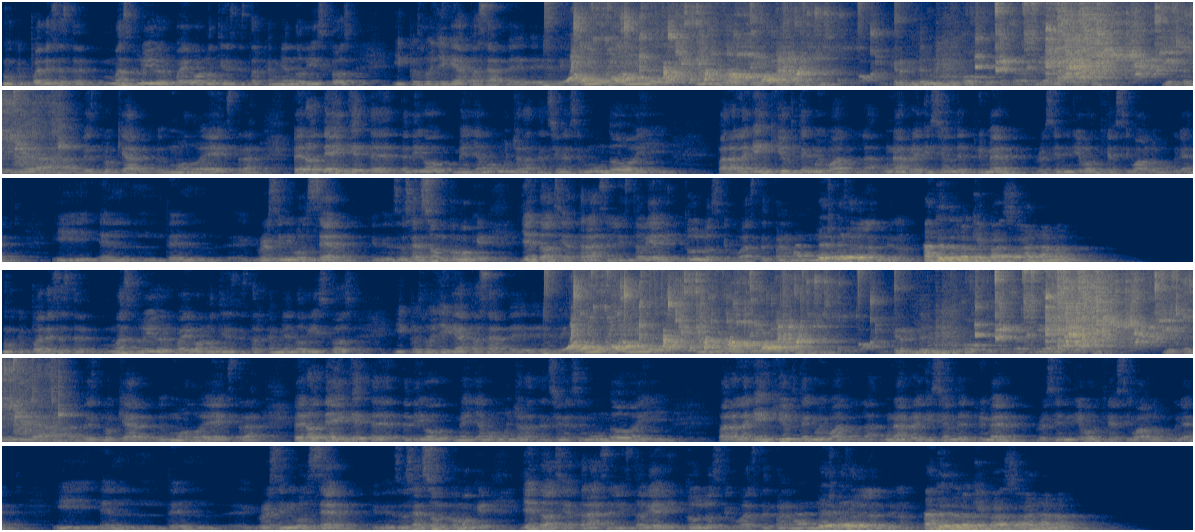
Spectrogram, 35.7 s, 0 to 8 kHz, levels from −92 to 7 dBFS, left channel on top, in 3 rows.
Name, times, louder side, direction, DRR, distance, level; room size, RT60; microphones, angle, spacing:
voice 1, 0.0-8.3 8.7-18.8 19.1-23.8 24.3-32.8, equal, 75° left, -3 dB, 1.0 m, -43 dB
Drip, 5.4-8.9 9.3-12.5, right 2 dB, 20° right, 0.5 m, -32 dB
voice 2, 31.7-32.7 33.0-34.4, left 1 dB, 50° left, -6 dB, 0.6 m, -33 dB
2.9 x 2.2 x 3.1 m, 0.92 s
head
